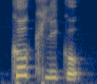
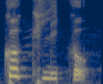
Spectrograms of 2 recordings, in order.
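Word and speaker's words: coquelicot: Coclico. Un coclico. Un coclico. Donc c'est ça cette fleur colorée. J'aime bien la sonorité de ce mot en français. Coco avec le thé muet comme d'habitude.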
